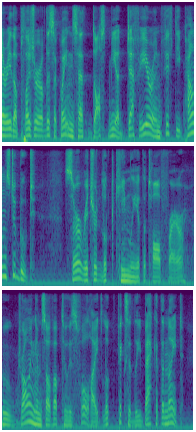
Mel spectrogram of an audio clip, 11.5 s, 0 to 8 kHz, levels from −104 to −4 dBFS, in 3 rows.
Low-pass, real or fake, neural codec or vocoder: 7.2 kHz; real; none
